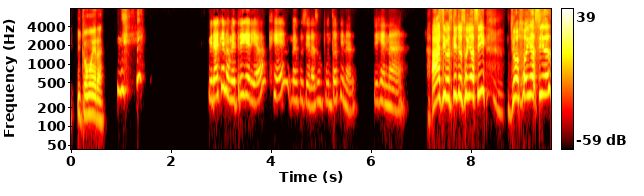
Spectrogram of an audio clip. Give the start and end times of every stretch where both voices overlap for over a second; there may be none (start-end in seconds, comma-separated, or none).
none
